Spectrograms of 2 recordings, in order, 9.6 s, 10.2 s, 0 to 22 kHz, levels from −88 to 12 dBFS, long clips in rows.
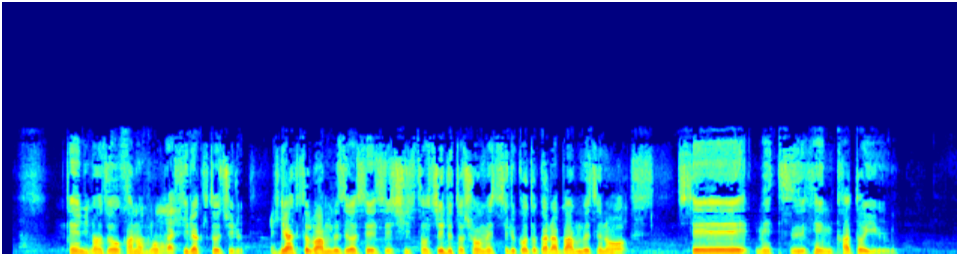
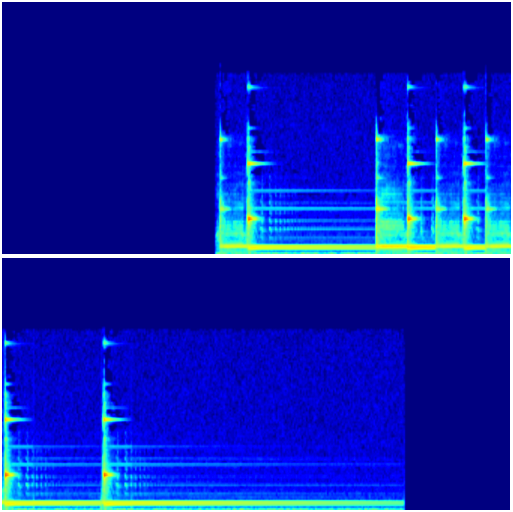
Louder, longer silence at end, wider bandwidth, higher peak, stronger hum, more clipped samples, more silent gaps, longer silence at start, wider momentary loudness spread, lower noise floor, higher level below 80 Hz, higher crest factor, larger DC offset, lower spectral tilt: first, -17 LUFS vs -21 LUFS; second, 0.65 s vs 1.05 s; second, 11.5 kHz vs 16 kHz; about the same, 0 dBFS vs 0 dBFS; neither; neither; neither; first, 0.65 s vs 0.1 s; second, 14 LU vs 20 LU; second, -57 dBFS vs under -90 dBFS; second, -66 dBFS vs -46 dBFS; second, 18 dB vs 24 dB; second, under 0.1% vs 0.5%; first, -4.5 dB/octave vs 1 dB/octave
